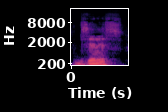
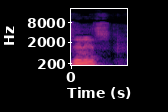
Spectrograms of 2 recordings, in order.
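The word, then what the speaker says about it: Xinis: Uh her last name is spelled X I NIS, I guess, Zenis.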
